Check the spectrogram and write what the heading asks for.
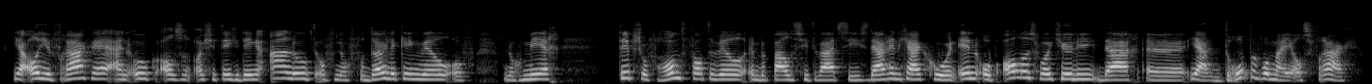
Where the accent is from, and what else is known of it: Netherlands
